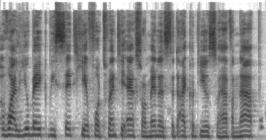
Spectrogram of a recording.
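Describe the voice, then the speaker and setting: A man with a fairly high voice talks casually among fellow tabletop players. He explains his reasoning step by step, often speaking hypothetical thoughts aloud as examples. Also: steady tone, a little fast, a bit bright. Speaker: tabletop role-playing player. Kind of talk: casual chat.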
